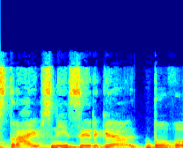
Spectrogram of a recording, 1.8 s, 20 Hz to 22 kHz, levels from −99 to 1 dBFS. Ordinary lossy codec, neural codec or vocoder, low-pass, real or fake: MP3, 96 kbps; none; 14.4 kHz; real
